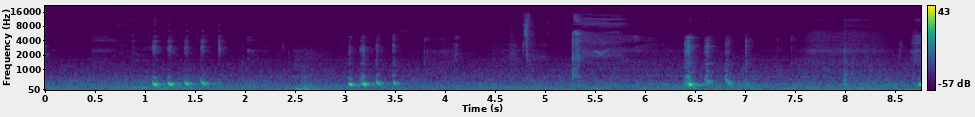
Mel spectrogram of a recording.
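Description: A woman laughing softly to herself in three short giggles of a few quick 'ha' pulses each, with breathy exhales between them.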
